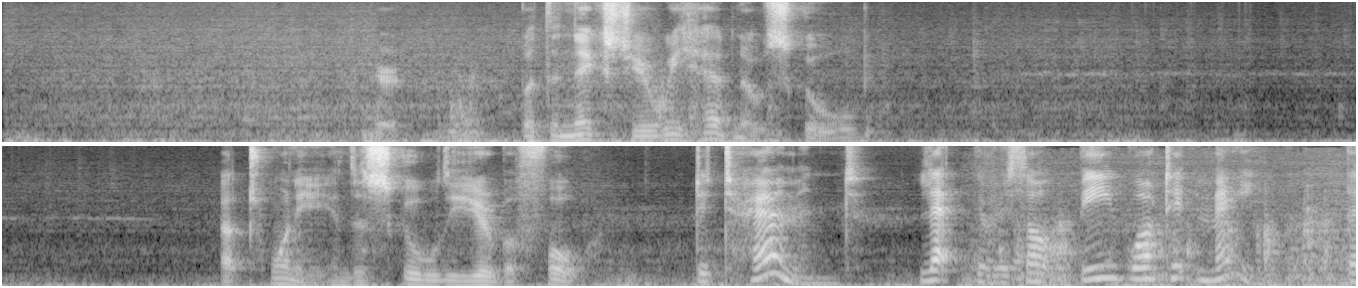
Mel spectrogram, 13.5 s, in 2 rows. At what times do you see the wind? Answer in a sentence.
The wind can be heard from 0.0 to 13.5 s.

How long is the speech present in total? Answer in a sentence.
You can hear the speech for 8 seconds altogether.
